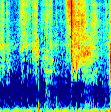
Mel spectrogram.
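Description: Faint handling of paper: a card envelope and its flap being moved and pressed by hand, with a single light tap about one and a half seconds in.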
